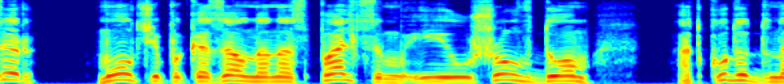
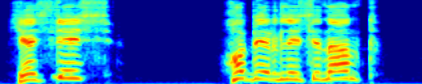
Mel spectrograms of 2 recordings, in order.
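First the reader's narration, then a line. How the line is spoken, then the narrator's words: Barked. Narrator (Russian): рявкнул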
